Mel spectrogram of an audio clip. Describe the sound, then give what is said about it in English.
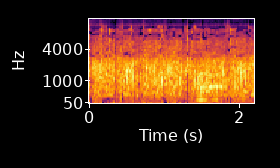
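An audience at a music cruise event applauding, a steady, dense wash of many hands clapping that runs loud and even throughout. “So I think a round of applause.”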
